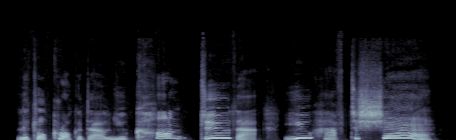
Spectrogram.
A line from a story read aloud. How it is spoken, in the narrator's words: She was just about to shout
